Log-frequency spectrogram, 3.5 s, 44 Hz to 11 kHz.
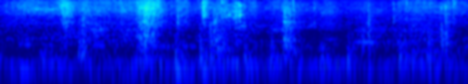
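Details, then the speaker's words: Kia Cerato 2 steering rack knocking on the left: dull irregular knocks under a low rumble when the wheel is worked; the rack piston was not tightened after an overhaul, fix is tightening it with a hex key. "но на кочках шумит и даже вот когда рулем работаешь это рейка очень гуляется сюда то бишь она ходит вот так"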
